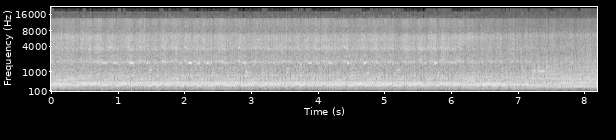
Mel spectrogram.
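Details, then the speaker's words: 2007 Yamaha R1 after engine rebuild, first start: even, high-pitched buzzing idle with no ticking or knocking over about eight seconds, slight roughness blamed on fuel trims while the ECM recalibrates to new rings; normal idle. "Okay. Well, no ticking, no crazy noise. The idle was a bit rough, but I'm going to blame that on fuel trims right now."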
